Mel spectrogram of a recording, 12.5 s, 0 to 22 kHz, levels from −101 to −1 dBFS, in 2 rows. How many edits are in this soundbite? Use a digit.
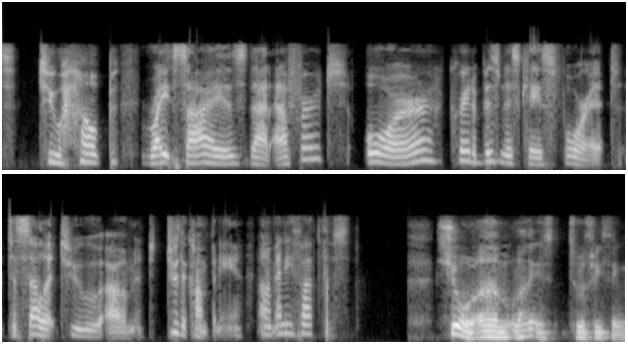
3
